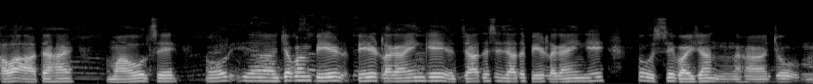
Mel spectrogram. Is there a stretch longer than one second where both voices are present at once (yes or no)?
yes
